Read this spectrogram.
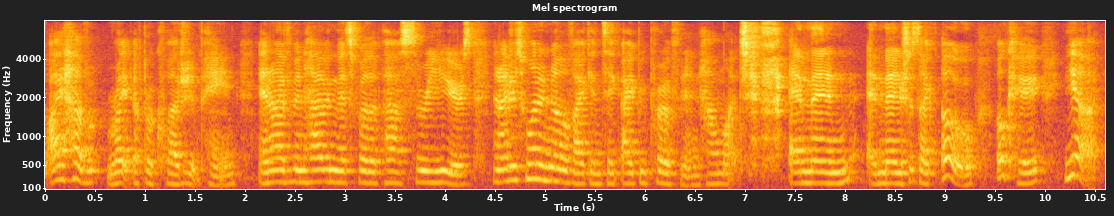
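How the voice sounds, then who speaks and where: Rambling woman telling a story. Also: on the low side. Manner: animated, acts out quoted lines with sudden yelps; rambling, lots of fillers. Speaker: video creator. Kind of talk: casual storytelling. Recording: echoey room, faint background noise.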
